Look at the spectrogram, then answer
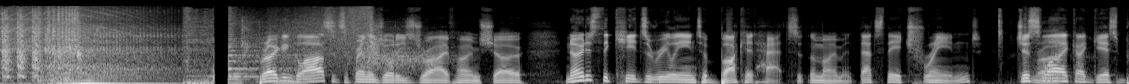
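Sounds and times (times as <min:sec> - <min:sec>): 
loud car engine roar in traffic: 0:00.0 - 0:02.1
speech: 0:02.6 - 0:11.2.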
